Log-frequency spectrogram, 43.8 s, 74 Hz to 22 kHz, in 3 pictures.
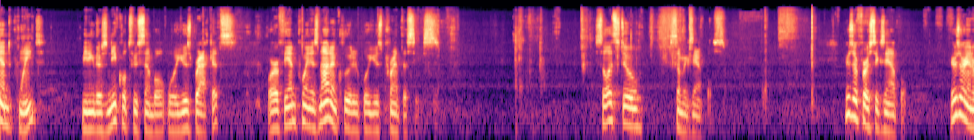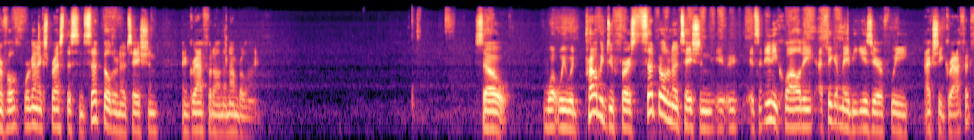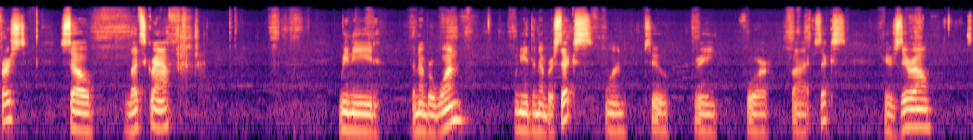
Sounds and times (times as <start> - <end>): Speech: 0.0 - 6.7, 8.9 - 11.0, 12.7 - 13.6, 14.2 - 18.6, 21.8 - 31.9, 34.3 - 36.3, 37.0 - 43.8.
